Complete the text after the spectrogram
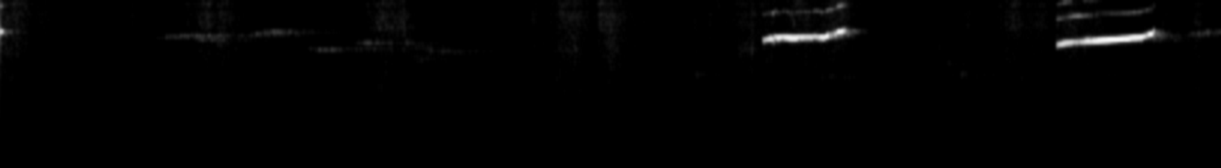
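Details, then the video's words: Kacer, or oriental magpie-robin, billed as a persistent singer. Several faint, soft whistled notes at first, then two loud, clear whistles rising upward, about two seconds apart. "Kacer Bakal GACOR Gak DIEM Setelah Terangsang Suara Kacer Super Gacor DOR Ini"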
